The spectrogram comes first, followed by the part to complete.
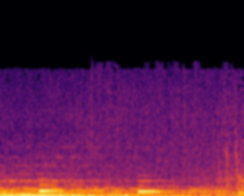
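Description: Channel logo intro music: a few held synth notes stepping between pitches over a deep rumbling bed that slowly fades.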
